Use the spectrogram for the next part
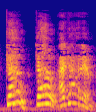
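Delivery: high, loud imitation of her urging; mimicked urgent calling. Rival shutting the door on the storyteller, high urgent mimicry.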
